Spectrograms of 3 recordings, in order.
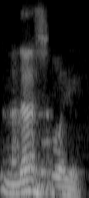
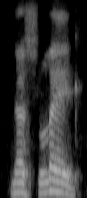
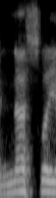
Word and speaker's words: Nestlé: We actually pronounce it Nestle. Nestle. If we were in Switzerland, where Nestle is headquartered, it would be Nestlé, because it's a French word. But in America, we say Nestle, and I think in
